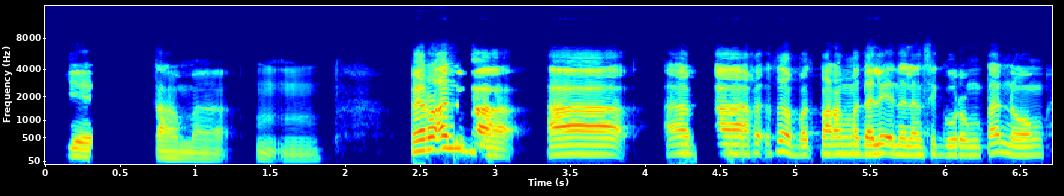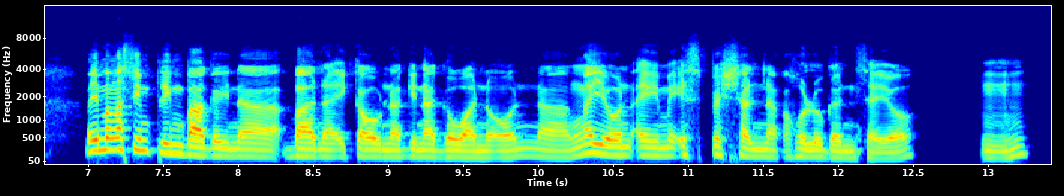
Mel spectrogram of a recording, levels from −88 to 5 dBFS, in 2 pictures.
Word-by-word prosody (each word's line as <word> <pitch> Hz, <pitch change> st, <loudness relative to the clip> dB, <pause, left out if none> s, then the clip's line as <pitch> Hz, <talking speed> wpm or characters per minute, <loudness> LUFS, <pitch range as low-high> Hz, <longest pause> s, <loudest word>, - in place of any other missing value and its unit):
Ye 130 Hz, -2 st, 0 dB, 0.4 s
tama, 95 Hz, -5 st, -7 dB, 0.2 s
mm. 80 Hz, 0 st, -18 dB, 0.6 s
Pero 230 Hz, +5 st, +7 dB
ano 270 Hz, -1 st, +7 dB
ba, 140 Hz, -4 st, +5 dB, 0.2 s
ah, 165 Hz, +1 st, +6 dB, 0.2 s
ah, 175 Hz, +2 st, 0 dB, 0.2 s
ah, 175 Hz, -1 st, +4 dB, 0.2 s
so, 195 Hz, -6 st, 0 dB
ba't 155 Hz, +2 st, -5 dB
parang 170 Hz, 0 st, +3 dB
madalian 170 Hz, 0 st, +3 dB
nal 155 Hz, -1 st, 0 dB
ang 150 Hz, -, -8 dB
sigurong 150 Hz, -2 st, -5 dB
tanong, 155 Hz, -3 st, -2 dB, 0.3 s
may 225 Hz, -, +3 dB
mga 250 Hz, 0 st, +2 dB
simpleng 195 Hz, -9 st, -3 dB
bagay 135 Hz, -3 st, +2 dB
na 125 Hz, -2 st, -4 dB
ba 130 Hz, 0 st, 0 dB
na 125 Hz, -, -4 dB
ikaw 125 Hz, 0 st, -2 dB
na 120 Hz, -1 st, -6 dB
ginagawa 120 Hz, -2 st, -3 dB
noon 110 Hz, +4 st, -7 dB
na 115 Hz, -2 st, -7 dB
ngayon 160 Hz, -5 st, -1 dB
ay 145 Hz, -1 st, -4 dB
may 140 Hz, -, -7 dB
espesyal 155 Hz, -3 st, -5 dB
na 120 Hz, -, -6 dB
kahulugan 120 Hz, -3 st, -7 dB
sa'yo? 95 Hz, +1 st, -7 dB, 0.4 s
Mhm. 115 Hz, +8 st, -12 dB
145 Hz, 165 wpm, -22 LUFS, 120-165 Hz, 0.6 s, Pero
